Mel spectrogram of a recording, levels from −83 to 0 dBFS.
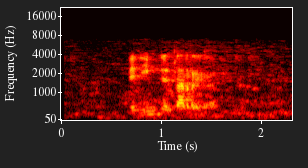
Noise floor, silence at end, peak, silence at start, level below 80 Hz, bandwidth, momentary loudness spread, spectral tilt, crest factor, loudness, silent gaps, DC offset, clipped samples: -55 dBFS; 0.05 s; -10 dBFS; 0.35 s; -76 dBFS; 7.6 kHz; 22 LU; -3 dB/octave; 24 dB; -28 LUFS; none; under 0.1%; under 0.1%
